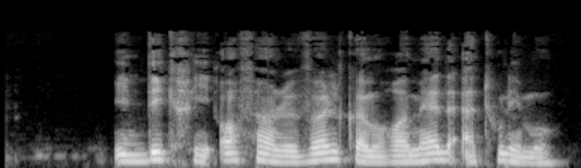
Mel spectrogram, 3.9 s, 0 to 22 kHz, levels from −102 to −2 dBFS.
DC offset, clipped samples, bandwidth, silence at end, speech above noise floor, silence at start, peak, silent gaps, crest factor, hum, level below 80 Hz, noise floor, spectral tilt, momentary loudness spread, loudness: under 0.1%; under 0.1%; 11 kHz; 0.15 s; 36 dB; 0.75 s; -2 dBFS; none; 18 dB; none; -44 dBFS; -55 dBFS; -8 dB/octave; 5 LU; -20 LUFS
